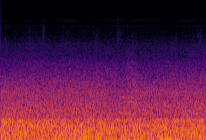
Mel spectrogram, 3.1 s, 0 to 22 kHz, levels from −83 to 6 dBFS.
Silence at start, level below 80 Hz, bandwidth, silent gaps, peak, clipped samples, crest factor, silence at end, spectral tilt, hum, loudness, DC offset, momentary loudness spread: 0 s; -28 dBFS; 13.5 kHz; none; -8 dBFS; under 0.1%; 12 dB; 0 s; -8 dB/octave; none; -22 LUFS; under 0.1%; 1 LU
